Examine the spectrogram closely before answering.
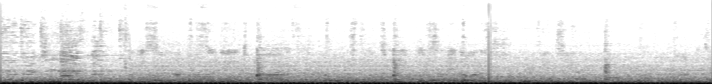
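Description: Tyres roar steadily on a paved road.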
